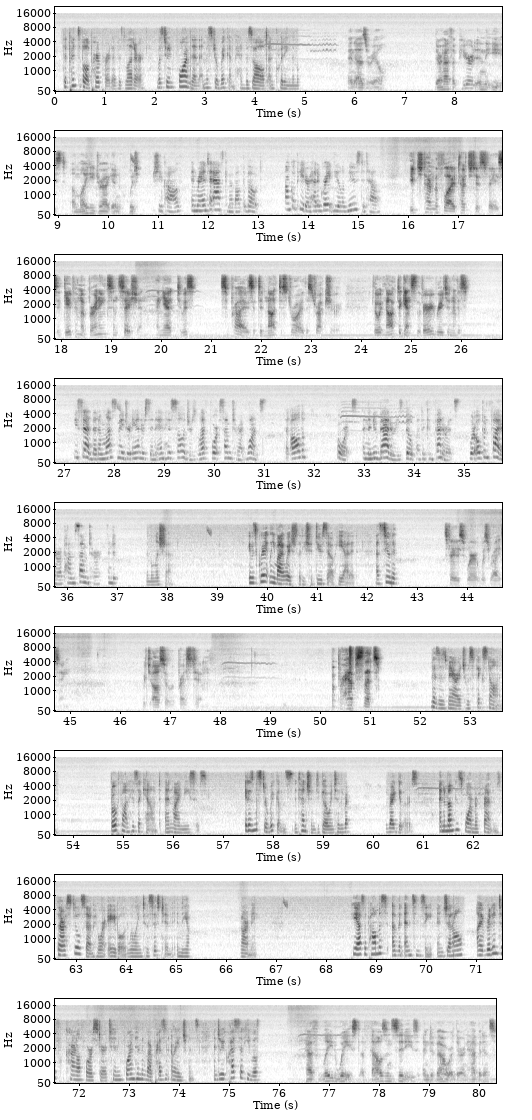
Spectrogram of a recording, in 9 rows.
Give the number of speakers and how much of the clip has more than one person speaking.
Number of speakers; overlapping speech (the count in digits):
4, no overlap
